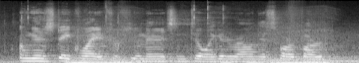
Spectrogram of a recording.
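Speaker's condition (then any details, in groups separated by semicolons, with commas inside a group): Cerebral palsy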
